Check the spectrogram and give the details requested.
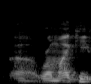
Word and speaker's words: Romeike: 15 years ago the rike family it's spelled like the city of Rome then Ike like a Ike Eisenhower put that together it's R ik ke the Riki family from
